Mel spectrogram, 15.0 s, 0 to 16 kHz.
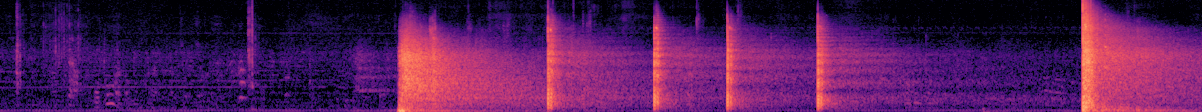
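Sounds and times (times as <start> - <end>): firework shells bursting: 5.0 - 8.4, 13.6 - 15.0.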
